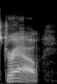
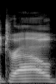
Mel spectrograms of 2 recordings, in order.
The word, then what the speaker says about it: Drow: I think it was usually Drow, but it's hard to say. I'm somewhat of a language chameleon, and so if someone said Drow long enough after I'd said Drow, I probably would have changed it over.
